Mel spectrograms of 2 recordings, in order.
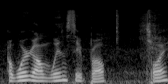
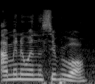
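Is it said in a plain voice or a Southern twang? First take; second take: Southern twang; plain. First: It is said with an Alabama twang. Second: It is said without a Southern twang.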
